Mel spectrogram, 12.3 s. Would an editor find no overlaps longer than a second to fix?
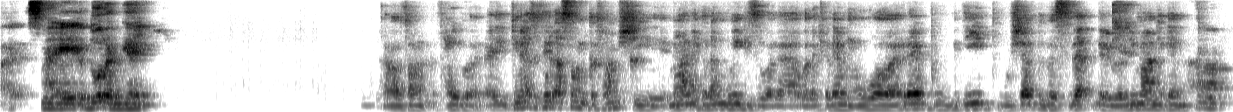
Yes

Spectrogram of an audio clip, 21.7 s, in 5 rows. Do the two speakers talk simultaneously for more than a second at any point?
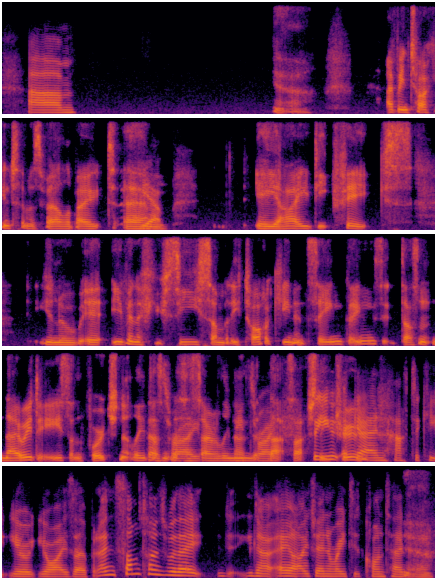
Yes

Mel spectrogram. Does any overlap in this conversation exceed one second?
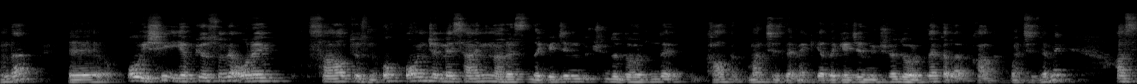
No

